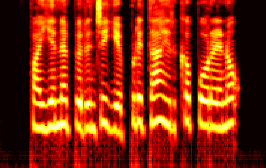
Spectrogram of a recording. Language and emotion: Tamil, sad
